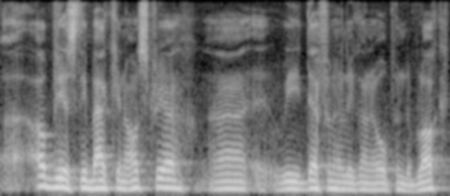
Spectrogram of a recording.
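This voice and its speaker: A man, a startup founder answering interview questions casually in halting, with many restarts. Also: mid-range voice, fairly even intonation, dark tone. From Iran. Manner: halting, restarts, non-native phrasing.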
